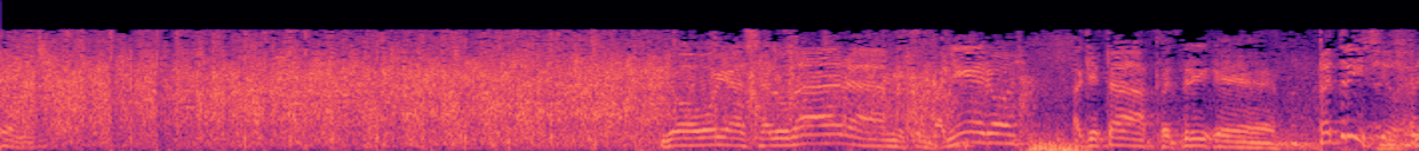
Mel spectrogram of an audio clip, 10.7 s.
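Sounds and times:
audience applauding: 0.0s - 7.8s
speech: 5.6s - 10.6s.

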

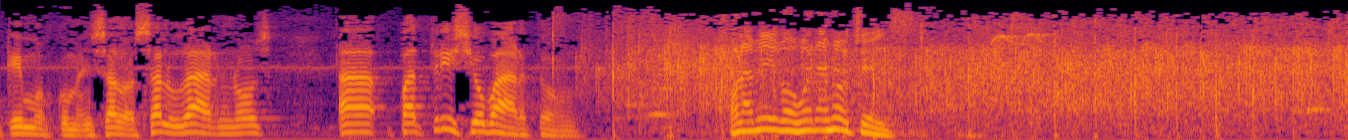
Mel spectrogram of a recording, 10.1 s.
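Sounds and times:
speech: 0.0s - 6.9s
audience applause: 4.3s - 10.0s.

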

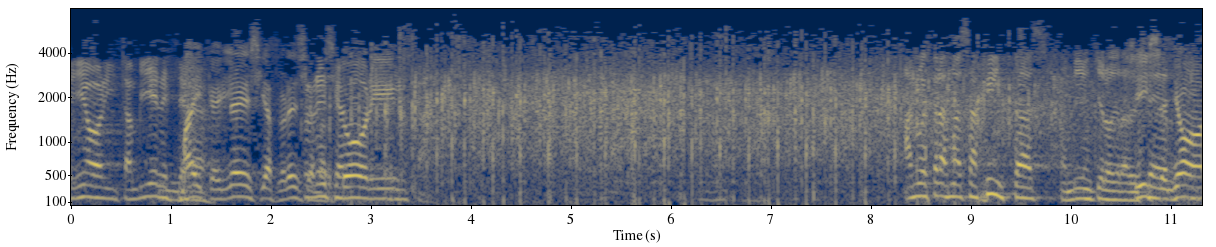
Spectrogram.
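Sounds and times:
speech: 0.1s - 3.6s, 8.4s - 11.3s
audience applause for the production team: 2.4s - 11.3s.

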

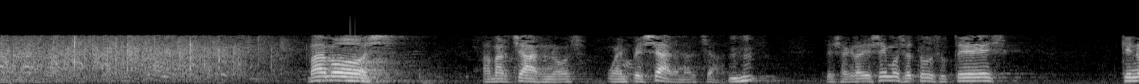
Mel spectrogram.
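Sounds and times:
audience applause: 0.0s - 3.7s
speech: 3.1s - 3.8s, 4.8s - 10.2s, 11.2s - 11.3s.

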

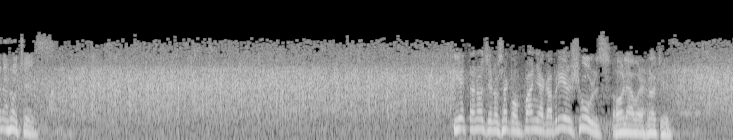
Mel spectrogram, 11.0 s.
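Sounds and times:
speech: 0.0s - 0.8s, 6.8s - 10.3s
audience ovation applause: 0.0s - 7.6s, 9.8s - 10.9s.

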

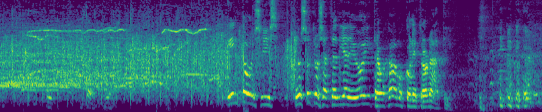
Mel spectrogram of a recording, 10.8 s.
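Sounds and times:
group shouting and cheering: 0.0s - 4.8s
speech: 4.7s - 9.2s, 10.2s - 10.8s
laughter: 9.3s - 10.8s.

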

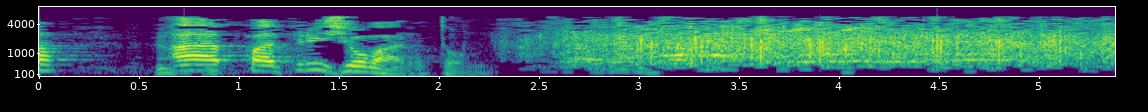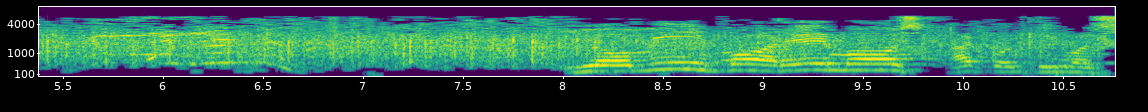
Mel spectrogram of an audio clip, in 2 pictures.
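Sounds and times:
speech: 0.0s - 3.4s, 8.0s - 10.7s
audience ovation applause: 2.3s - 10.7s.

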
